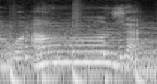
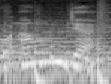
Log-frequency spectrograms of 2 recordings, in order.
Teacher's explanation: Hukum ikhfa ini dibaca dengan dengung samar ya, wa anza. Jadi bukan wa anja ya, wa anza, wa an, dengung seperti itu ya.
